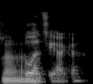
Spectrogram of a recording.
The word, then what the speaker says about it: Balenciaga: was making people thirsty valenciaga balena have no idea that is the correct pronunciation yes Balenciaga Balenciaga what what' that be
